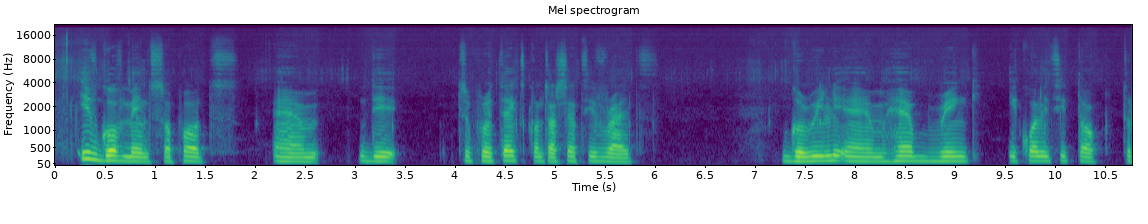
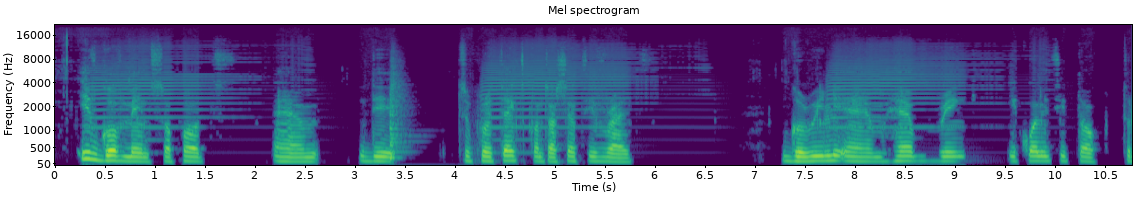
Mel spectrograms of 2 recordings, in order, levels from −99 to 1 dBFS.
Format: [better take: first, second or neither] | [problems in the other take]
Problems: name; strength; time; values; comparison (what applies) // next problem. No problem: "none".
first | noise reduction (classical method spectral subtraction)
